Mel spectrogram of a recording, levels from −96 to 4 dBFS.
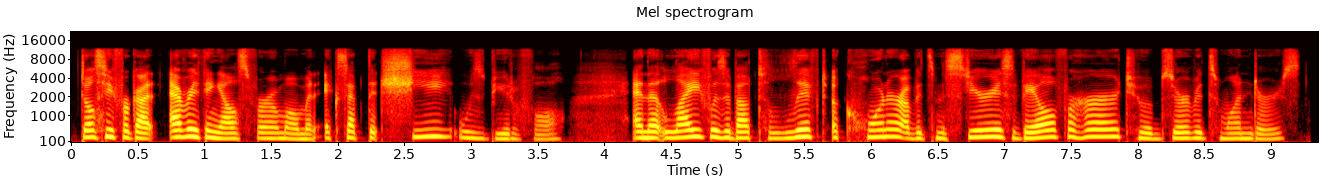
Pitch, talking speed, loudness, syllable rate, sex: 215 Hz, 200 wpm, -20 LUFS, 5.7 syllables/s, female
